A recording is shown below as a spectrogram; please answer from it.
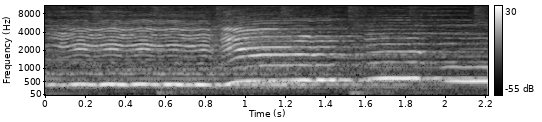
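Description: A female singer holds a long note with vibrato, then glides up to a higher held note about a second in, over soft musical accompaniment.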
